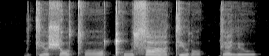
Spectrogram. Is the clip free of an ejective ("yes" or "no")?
yes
